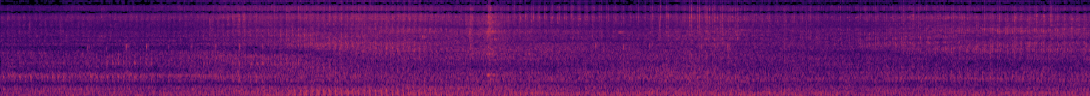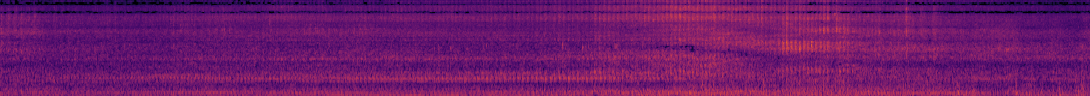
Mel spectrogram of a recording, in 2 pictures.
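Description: Tractor engines running as tractors drive past one after another on cobblestones, the sound swelling as each one comes close.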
